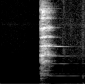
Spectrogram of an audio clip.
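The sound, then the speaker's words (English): Drinking glasses clink together once in a toast, a bright chime that rings on with a clear, slowly fading tone. No one speaks. “And they cling really nicely, too.”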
